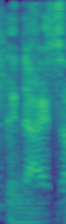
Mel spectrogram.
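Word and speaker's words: Giudice: Goodice? – Yeah, Goodice, uh huh.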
